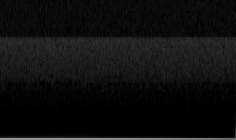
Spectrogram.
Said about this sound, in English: The fundamental of most booges are made by some sort of basic wave, a common choice being a sine wave, which has no harmonics. Then you give it a nice, smooth pitch down.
